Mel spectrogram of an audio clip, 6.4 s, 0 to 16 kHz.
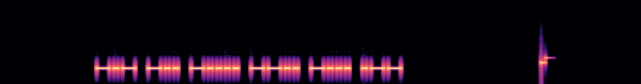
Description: Morse code, heard as a keyed tone, about 28 wpm, 700 Hz. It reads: KD6ZBW
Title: USA Call Signs - 6 Characters - 4x Character Spacing - 28wpm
